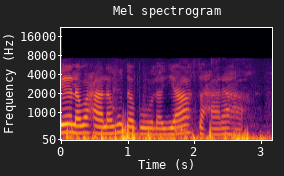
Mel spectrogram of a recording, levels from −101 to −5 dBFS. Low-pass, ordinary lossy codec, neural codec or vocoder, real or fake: 7.2 kHz; none; none; real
